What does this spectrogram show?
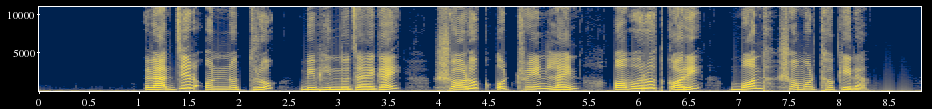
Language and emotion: Bengali, neutral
